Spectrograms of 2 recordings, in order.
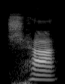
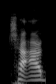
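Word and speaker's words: tsa: Chaa. Chaa. That's such a Tagalog spelling. I love it. There's the T-S sound and then the double vowel pronunciation.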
